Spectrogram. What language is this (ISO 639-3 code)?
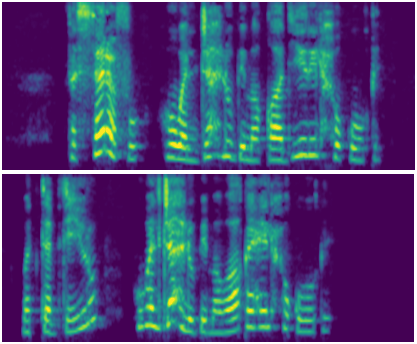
ara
